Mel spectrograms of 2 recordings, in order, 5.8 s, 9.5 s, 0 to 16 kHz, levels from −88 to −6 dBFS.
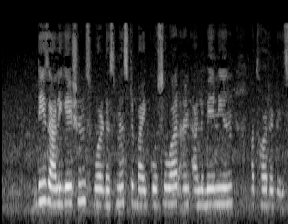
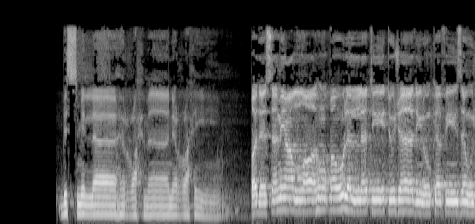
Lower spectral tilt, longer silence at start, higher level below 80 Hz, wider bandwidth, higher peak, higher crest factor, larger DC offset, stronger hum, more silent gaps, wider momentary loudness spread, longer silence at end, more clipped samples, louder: about the same, -3 dB/octave vs -4 dB/octave; second, 0.25 s vs 1.2 s; second, -70 dBFS vs -58 dBFS; about the same, 11.5 kHz vs 11 kHz; second, -6 dBFS vs -2 dBFS; about the same, 20 dB vs 18 dB; neither; neither; neither; about the same, 10 LU vs 11 LU; about the same, 0 s vs 0 s; neither; second, -24 LUFS vs -19 LUFS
